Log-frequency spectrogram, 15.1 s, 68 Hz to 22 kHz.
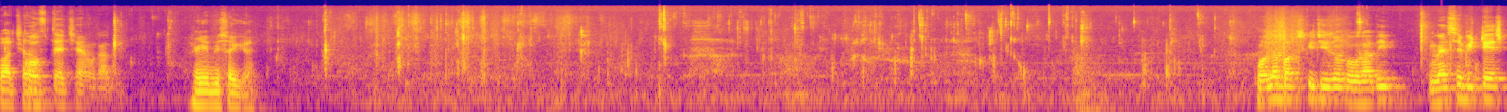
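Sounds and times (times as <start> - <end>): people chewing with mouth smacks: 0.5 - 12.6
bread tearing: 3.1 - 10.8.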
